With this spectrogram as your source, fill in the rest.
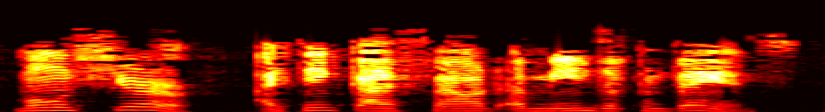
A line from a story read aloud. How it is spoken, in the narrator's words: hastened, said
